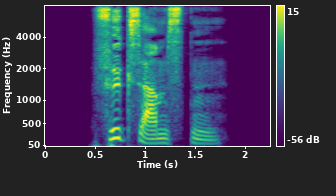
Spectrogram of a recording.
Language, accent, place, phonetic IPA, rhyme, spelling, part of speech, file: German, Germany, Berlin, [ˈfyːkzaːmstn̩], -yːkzaːmstn̩, fügsamsten, adjective, De-fügsamsten.ogg
- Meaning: 1. superlative degree of fügsam 2. inflection of fügsam: strong genitive masculine/neuter singular superlative degree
